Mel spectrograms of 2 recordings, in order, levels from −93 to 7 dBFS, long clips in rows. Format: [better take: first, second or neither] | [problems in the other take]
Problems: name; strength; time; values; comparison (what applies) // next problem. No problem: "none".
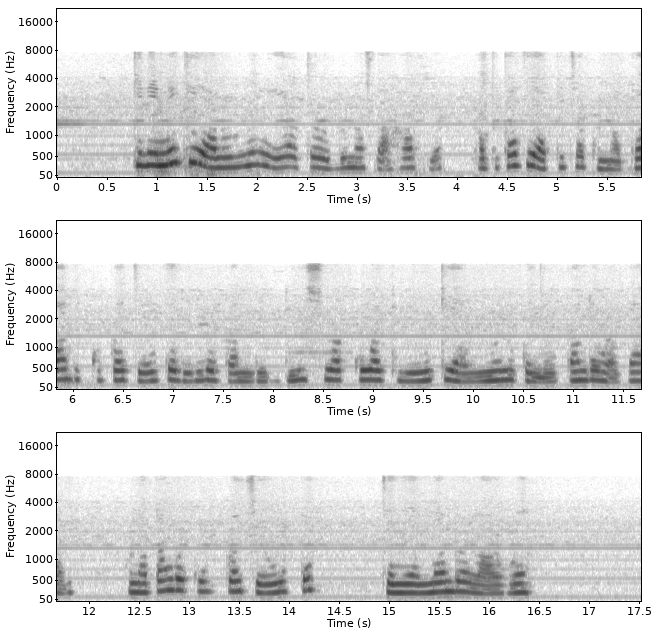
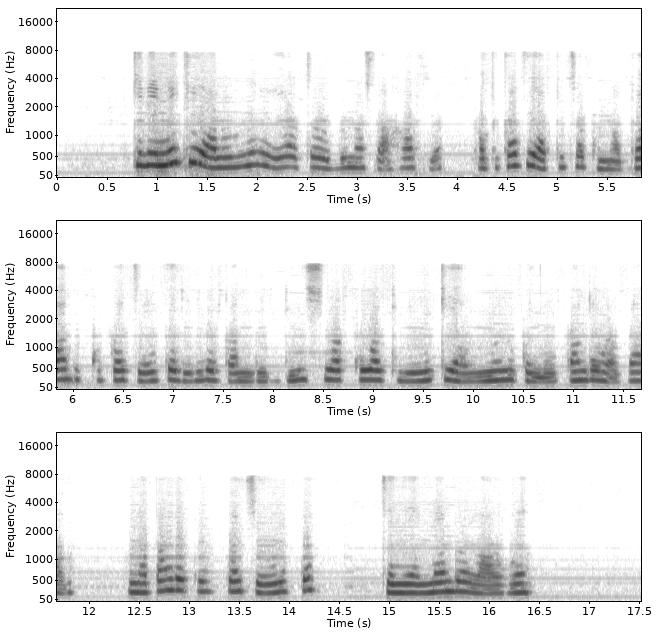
first | noise reduction (neural separator model SepFormer DNS4)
